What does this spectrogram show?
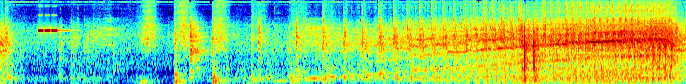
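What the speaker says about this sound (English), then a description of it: "So now, how are you sewing them together in threes?" A sewing machine stitches fabric pieces together in a steady mechanical whir that follows several sharp clicks and knocks, running continuously and moderately loud to the end.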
